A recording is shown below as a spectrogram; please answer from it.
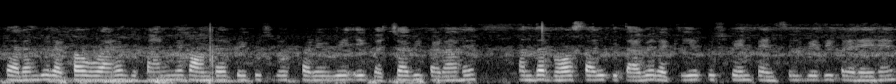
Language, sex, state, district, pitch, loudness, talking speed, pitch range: Hindi, female, Uttar Pradesh, Jalaun, 205 Hz, -19 LUFS, 205 wpm, 200-210 Hz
